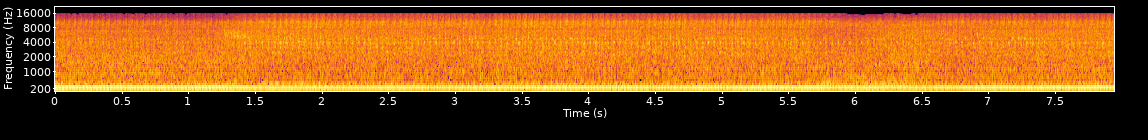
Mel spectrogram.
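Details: Salvaged mower running after an ultrasonic carb cleaning, no air cleaner fitted yet: steady, even single-cylinder drone with no misses or surging; normal running.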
